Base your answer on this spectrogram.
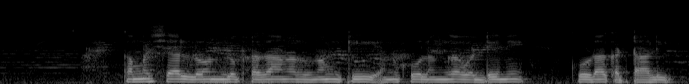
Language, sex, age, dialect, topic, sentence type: Telugu, male, 18-24, Southern, banking, statement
